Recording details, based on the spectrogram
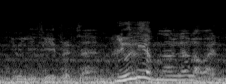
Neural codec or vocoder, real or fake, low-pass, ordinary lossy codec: codec, 16 kHz, 8 kbps, FreqCodec, larger model; fake; none; none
